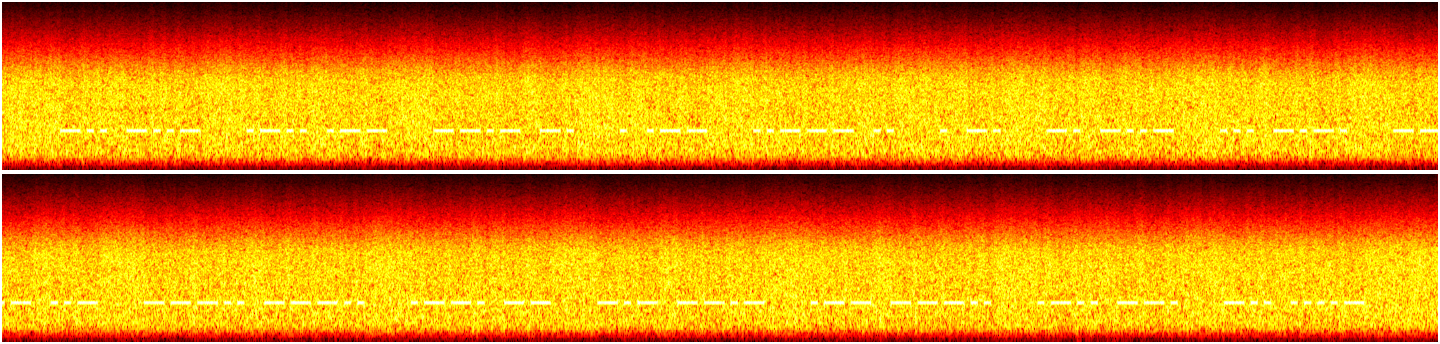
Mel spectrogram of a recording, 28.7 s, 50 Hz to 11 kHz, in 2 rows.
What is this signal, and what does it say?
Morse code, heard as a keyed tone, machine-sent, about 18 wpm, 730 Hz, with heavy radio static. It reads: DX LW QN EW 2I EN NX SC OU 88 PM KQ W8 LG D4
